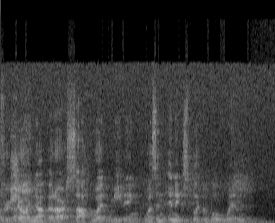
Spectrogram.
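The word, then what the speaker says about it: Sopwett: And when I say Sopwet, it's spelled S-O-P-W-E-T-T, and it's an acronym that you'll hear what it means at some point in the story.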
